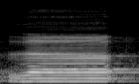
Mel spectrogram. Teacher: زبان کی نوک اوپر ثنایا علیہ کے کنارے پر لگائیں تو ذال ادا ہوتا ہے۔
